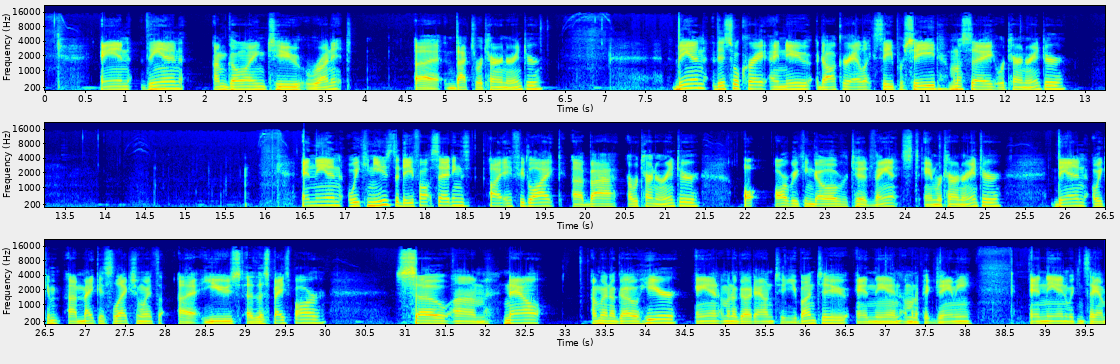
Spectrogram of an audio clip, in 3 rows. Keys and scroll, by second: 1.3 fn+Right, 21.9 fn+Right, 34.5 fn+Down.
